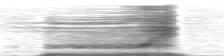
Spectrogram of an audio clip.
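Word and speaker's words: huit: Then here final t is pronounced.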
